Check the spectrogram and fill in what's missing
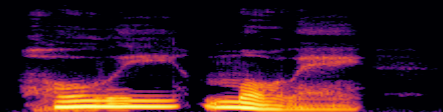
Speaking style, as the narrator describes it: she said slowly

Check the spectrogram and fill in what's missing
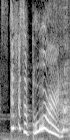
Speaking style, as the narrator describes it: Colette squealed

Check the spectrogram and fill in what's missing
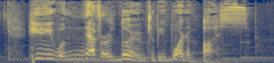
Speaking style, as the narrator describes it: Kerchak growled

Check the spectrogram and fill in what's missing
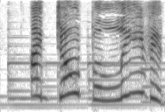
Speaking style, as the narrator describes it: wailed Penda

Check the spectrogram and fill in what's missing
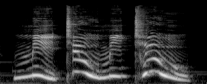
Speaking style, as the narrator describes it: barked Phoebe urgently

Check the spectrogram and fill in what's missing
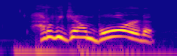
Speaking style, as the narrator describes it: Annabeth shouted over the noise of the waves

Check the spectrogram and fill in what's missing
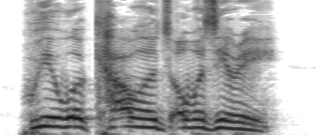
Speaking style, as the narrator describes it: cried Bazuli

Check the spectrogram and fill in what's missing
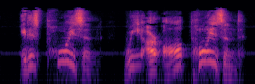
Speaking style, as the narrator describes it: I cried again

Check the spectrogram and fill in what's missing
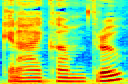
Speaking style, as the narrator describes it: I asked calmly

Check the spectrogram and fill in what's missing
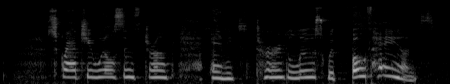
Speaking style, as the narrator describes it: a young man who suddenly appeared in the open door, and he cried

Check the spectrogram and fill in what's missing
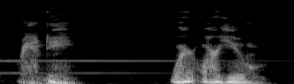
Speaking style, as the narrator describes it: I whispered

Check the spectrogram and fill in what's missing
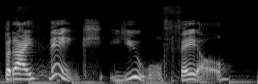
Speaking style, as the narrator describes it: sneered the bird

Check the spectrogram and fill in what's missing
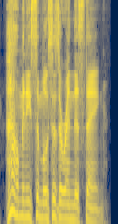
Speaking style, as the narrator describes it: angrily said

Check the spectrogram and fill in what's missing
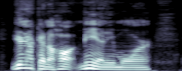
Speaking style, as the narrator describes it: Reed, who yells at zombie uncle, saying

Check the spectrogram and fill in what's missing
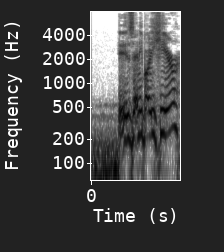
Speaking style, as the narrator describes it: she called out, making her voice tremble slightly

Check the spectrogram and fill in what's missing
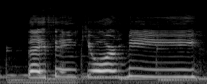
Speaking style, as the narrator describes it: Fieldgar shouted

